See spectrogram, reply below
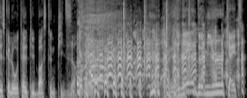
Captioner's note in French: rires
